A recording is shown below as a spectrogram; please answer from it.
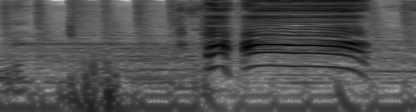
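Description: A voice holding one long drawn-out note for just under a second, over background music, with a brief low thump before it.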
